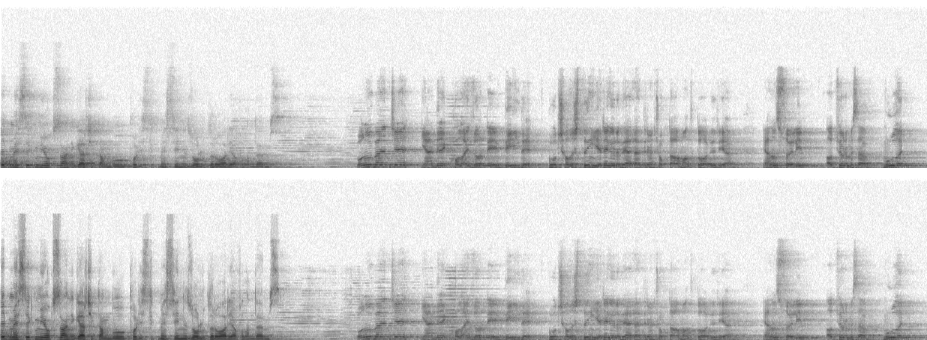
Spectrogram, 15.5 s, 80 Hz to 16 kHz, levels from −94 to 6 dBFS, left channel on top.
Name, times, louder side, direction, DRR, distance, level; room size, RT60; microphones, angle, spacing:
voice 1, 0.0-4.6, right 5 dB, 60° right, 13 dB, 0.3 m, -21 dB
sound 1, 3.8-8.3, right 2 dB, 75° right, 0.9 m, -45 dB
voice 2, 5.9-8.9 9.1-13.5 13.8-15.0, left 2 dB, 20° left, 7 dB, 0.5 m, -27 dB
9.6 x 8.1 x 5.3 m, 2.1 s
head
